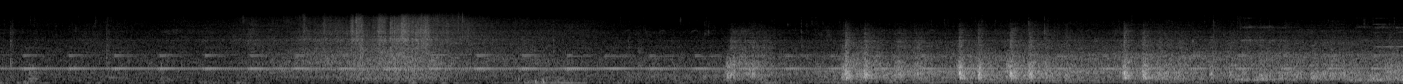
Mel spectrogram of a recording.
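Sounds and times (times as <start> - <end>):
level crossing warning bell: 0.0 - 14.0
train wheels clacking over rail joints: 2.9 - 5.2, 6.3 - 14.0.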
